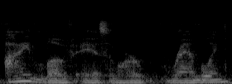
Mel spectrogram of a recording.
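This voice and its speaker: A man softly rambling in a casual ASMR style, breathy and often whispering, sweary and self-deprecating. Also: low voice, moderate pace. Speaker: video creator rambling to camera. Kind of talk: soft-spoken ASMR ramble. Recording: clear background noise, rattling vent. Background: rattling vent noise.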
